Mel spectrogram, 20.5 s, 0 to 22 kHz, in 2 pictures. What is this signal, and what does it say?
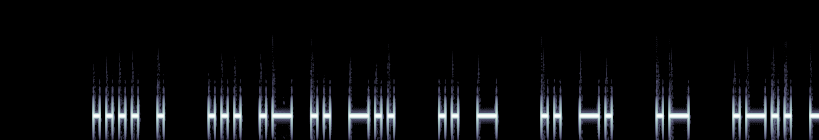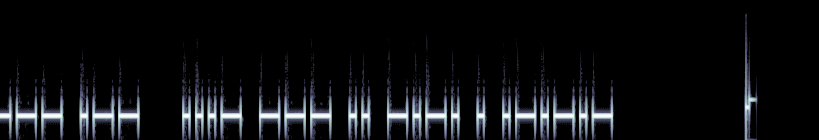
Morse code, heard as a keyed tone, about 16 wpm, 700 Hz. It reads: HE SAID IT IN A LOW VOICE.
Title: Sentences from Top 1000 Words - Review Part 1 - 15wpm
